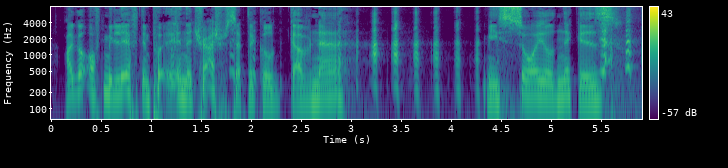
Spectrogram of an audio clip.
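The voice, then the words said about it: Put-on Cockney British accent. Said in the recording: “It's a little British. ... And you can do your little Cockney accent.”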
